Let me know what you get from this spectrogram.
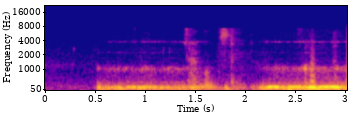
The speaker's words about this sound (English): Sorry, we're trying to prevent our cat from tackling this microphone.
